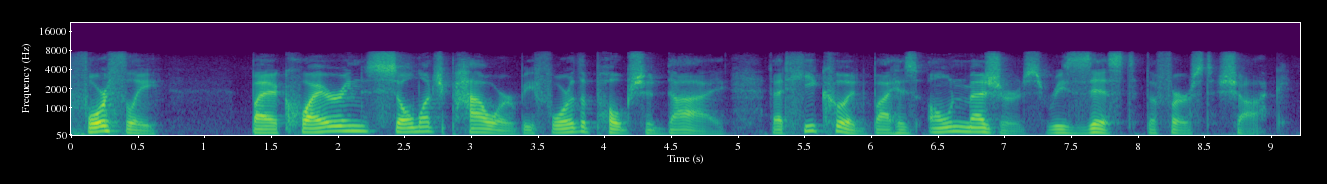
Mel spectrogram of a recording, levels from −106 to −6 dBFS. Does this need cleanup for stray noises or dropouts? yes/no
no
